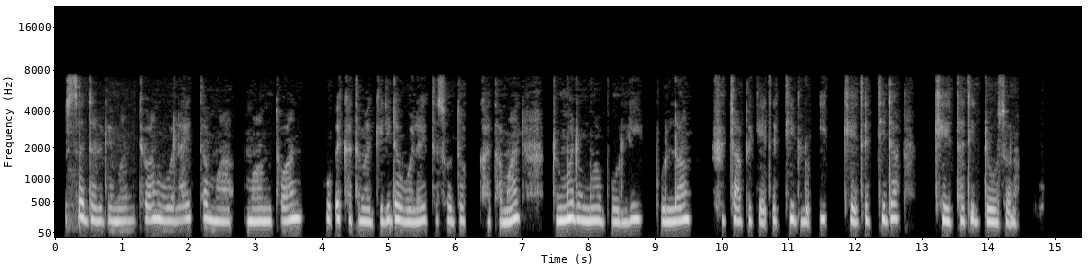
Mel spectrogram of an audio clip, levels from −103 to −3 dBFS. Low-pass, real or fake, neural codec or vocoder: 7.2 kHz; real; none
